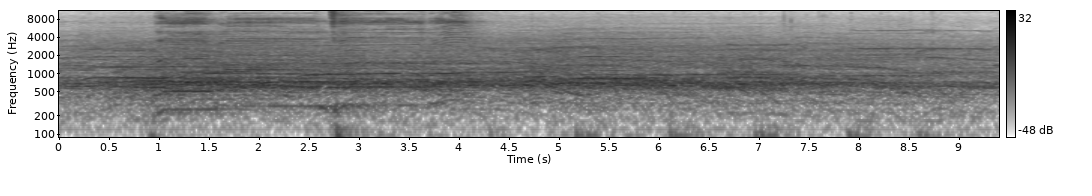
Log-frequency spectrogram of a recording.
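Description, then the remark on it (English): A live show audience yells and cheers all at once, waving to a man taking pictures of them, a dense, steady roar of many voices with a few higher whoops rising out of it, holding loud for several seconds. “He's going to take pictures of you guys, so I want you all to wave to Khalil and yell something really cool to him.”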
